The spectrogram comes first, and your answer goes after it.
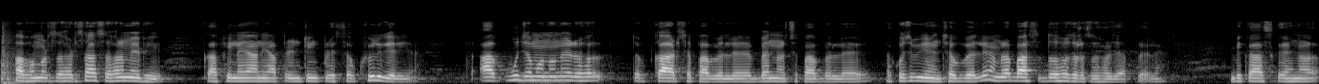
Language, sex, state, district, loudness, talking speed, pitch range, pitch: Maithili, male, Bihar, Saharsa, -20 LUFS, 175 wpm, 140-160 Hz, 150 Hz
